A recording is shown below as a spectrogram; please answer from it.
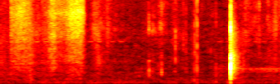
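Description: A sheet of drawing paper being slid and handled on a desk: three short scratchy swishes in the first second or so, then a few faint ticks and one sharp click about three and a half seconds in.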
